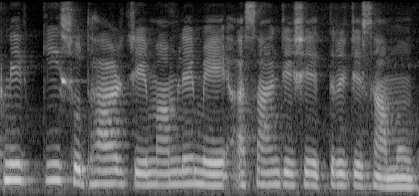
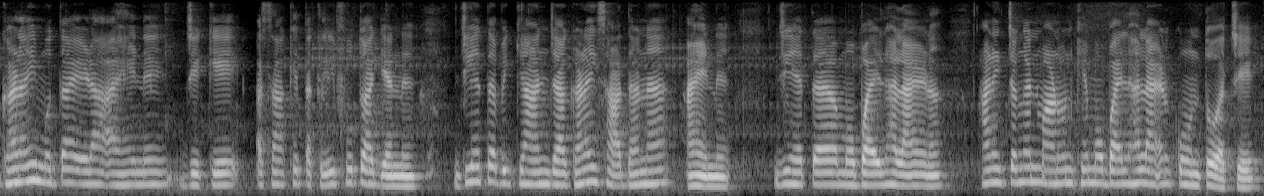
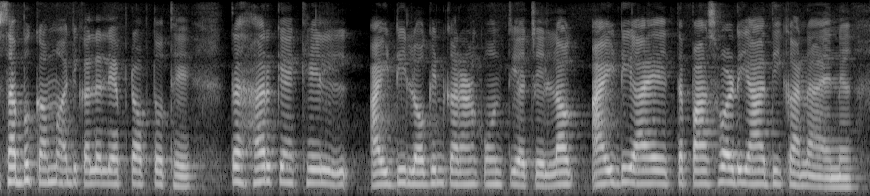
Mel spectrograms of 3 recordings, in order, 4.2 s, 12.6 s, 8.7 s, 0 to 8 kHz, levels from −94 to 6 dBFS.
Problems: constant background noise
